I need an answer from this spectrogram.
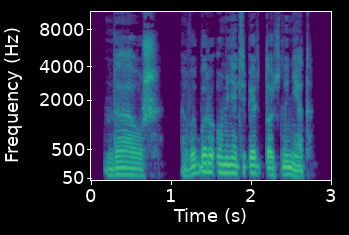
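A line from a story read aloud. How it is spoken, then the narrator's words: Heavy sigh. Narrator (Russian): тяжело вздохнул я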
